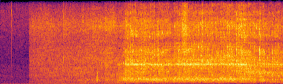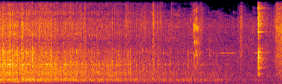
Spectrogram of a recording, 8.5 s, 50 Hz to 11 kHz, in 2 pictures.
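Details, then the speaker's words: Yamaha NMAX final drive before disassembly: a thin, steady high whine over heavy rushing noise, occurring from about 40 km/h upward; the shaft bearing was badly worn and the gears were unstable, leaving scoring and wear. "jadi seperti itulah suara pada motor Yamaha nmax ini yang berada pada bagian gardan sebelum kita bongkar"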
